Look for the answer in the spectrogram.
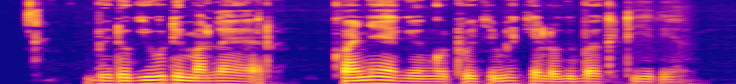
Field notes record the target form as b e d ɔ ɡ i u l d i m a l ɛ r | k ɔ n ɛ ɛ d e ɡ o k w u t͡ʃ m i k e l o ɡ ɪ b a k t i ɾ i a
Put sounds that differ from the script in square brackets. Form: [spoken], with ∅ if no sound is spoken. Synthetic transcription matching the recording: b e d [o] ɡ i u [∅] d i m a l ɛ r | k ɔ [ɲ] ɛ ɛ [ɡ] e [ŋ] o [t] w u t͡ʃ m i k e l o ɡ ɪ b a k t i ɾ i a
